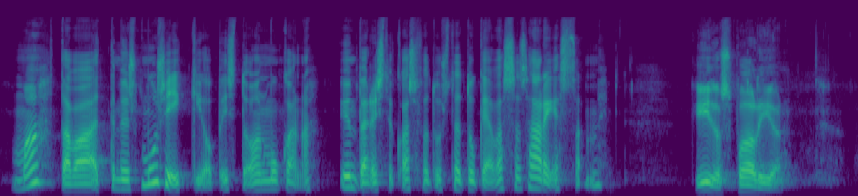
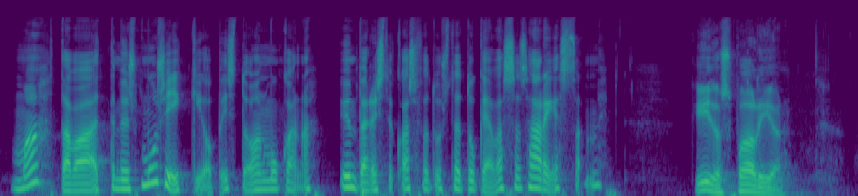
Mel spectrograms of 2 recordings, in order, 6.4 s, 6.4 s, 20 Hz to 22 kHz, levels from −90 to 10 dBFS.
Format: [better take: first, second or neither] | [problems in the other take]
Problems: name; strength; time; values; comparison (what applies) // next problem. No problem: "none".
second | thin; somewhat; fading below 300 Hz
